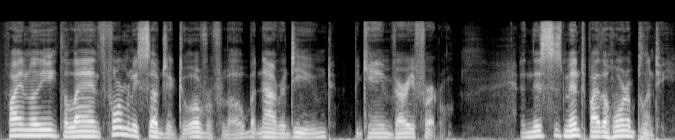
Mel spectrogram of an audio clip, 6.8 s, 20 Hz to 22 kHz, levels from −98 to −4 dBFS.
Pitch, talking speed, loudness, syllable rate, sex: 125 Hz, 195 wpm, -17 LUFS, 6.3 syllables/s, male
